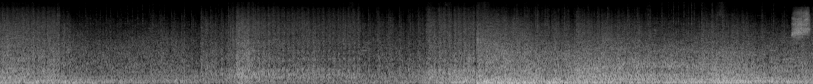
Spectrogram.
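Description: Werfer rocket artillery and machine-gun fire from a Company of Heroes 2 battle, a dense, continuous barrage of bursts and booms that thickens midway, loud and close with no voices.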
